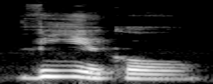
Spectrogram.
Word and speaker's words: vehicle: Trong tiếng Anh cũng có một số từ mà cách viết chúng ta thấy xuất hiện chữ cái h, nhưng khi phát âm thì chúng ta lại không cần phải phát âm âm này, người ta còn gọi là âm h câm.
